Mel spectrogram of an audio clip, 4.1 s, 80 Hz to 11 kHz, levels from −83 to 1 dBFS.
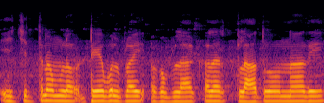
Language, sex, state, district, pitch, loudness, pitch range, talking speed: Telugu, male, Telangana, Mahabubabad, 155 Hz, -16 LUFS, 145-155 Hz, 135 wpm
